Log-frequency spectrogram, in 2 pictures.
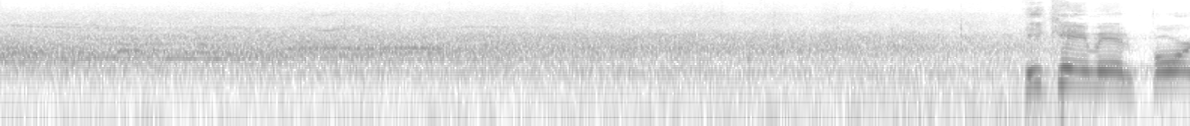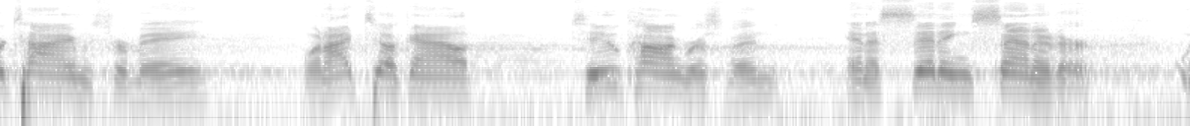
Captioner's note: applause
